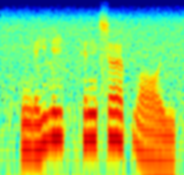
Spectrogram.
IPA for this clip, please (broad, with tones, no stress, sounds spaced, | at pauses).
ŋ e˨˥ j l iː˥ k̚ h ɪ˥ ŋ s œː˥ k̚ w ɔː˨˩ j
